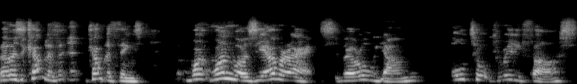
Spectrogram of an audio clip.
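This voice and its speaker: A high-pitched man with an English accent, fairly quick pace and very wide pitch swings. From England, Polish immigrant family. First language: Polish. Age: 60s. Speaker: comedian. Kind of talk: interview. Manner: halting.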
